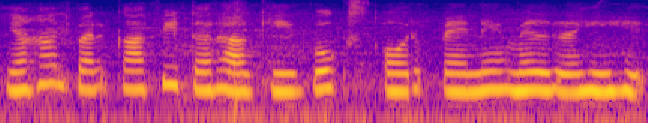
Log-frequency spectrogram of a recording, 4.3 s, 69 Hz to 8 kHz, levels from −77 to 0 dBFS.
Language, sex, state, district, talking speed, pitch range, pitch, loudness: Hindi, female, Madhya Pradesh, Dhar, 150 wpm, 235-255 Hz, 245 Hz, -16 LUFS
